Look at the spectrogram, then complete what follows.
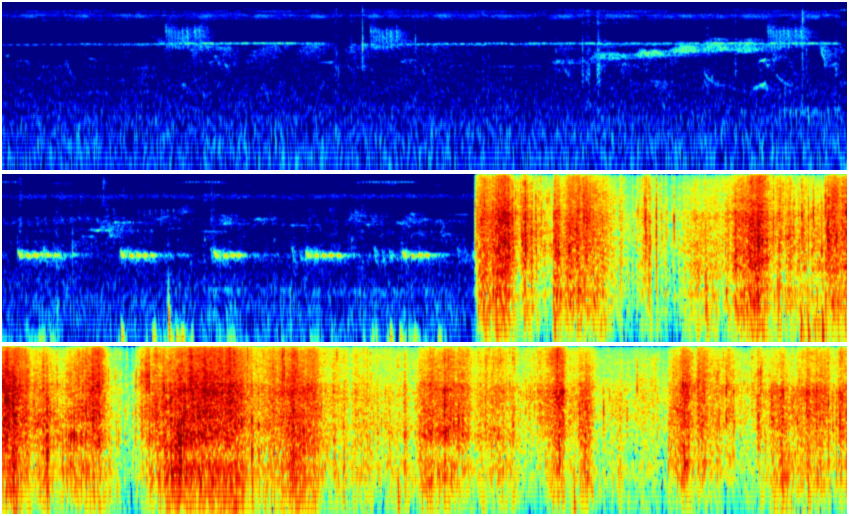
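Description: Quiet forest ambience with steady high insect drones and five short, evenly spaced quiet calls, then, about halfway through, loud irregular crunching and crinkling of dry leaf litter, as of footsteps walking through fallen leaves.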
